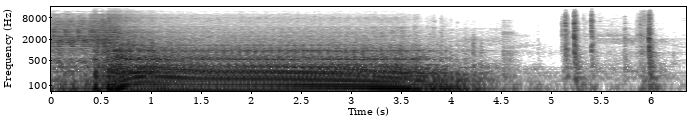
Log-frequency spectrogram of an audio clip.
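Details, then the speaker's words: Miata, clutch just replaced, that starts but won't idle: catches and revs briefly, then dies within about three seconds. "she starts but she doesn't idle not no good no good"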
